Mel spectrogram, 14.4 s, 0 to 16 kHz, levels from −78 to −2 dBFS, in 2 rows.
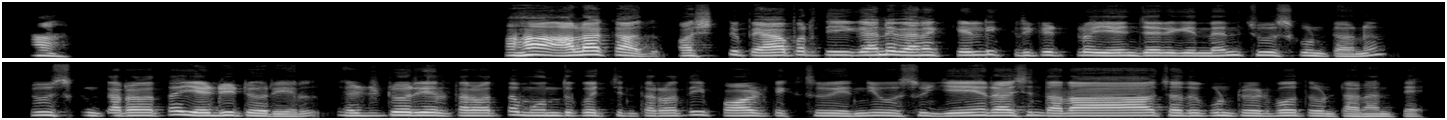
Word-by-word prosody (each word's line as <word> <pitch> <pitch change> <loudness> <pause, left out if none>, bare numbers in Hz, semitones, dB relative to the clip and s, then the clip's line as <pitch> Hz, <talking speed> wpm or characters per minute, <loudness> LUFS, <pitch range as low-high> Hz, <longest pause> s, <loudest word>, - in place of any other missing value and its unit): ఆ! 175 -1 0 2.3
అహా! 215 +4 +8 0.2
అలా 235 - +9
కాదు, 170 -9 +3
ఫస్టు 175 +5 -3
పేపర్ 195 +4 +3
తీయగానే 210 +2 +2
వెనక్కెళ్ళి 205 +2 0
క్రికెట్‌లో 195 +1 -5
ఏం 180 - +1
జరిగిందని 175 +2 0
చూసుకుంటాను. 160 -7 -4 0.5
చూసుకున్న 190 -3 -6
తర్వాత 185 +2 -1 0.2
ఎడిటోరియల్. 165 -6 0 0.2
ఎడిటోరియల్ 185 +1 +1
తర్వాత 175 -1 -2
ముందుకు 180 0 -3
వచ్చిన 175 -1 -8
తర్వాత 165 0 -4
ఈ - - -12
పాలిటిక్సు, 170 -1 -3
ఈ - - -2
న్యూసు 180 0 -5 0.2
ఏం 185 +2 +3
రాసిందో 185 -1 0
అలా 170 +1 +3 0.4
చదువుకుంటూ 175 0 -3
వెళ్ళిపోతూ 165 +1 -3
ఉంటానంతే. 140 -1 -5
180 Hz, 125 wpm, -22 LUFS, 170-195 Hz, 2.3 s, అలా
